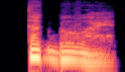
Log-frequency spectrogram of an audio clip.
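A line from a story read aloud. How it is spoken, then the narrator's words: Quiet. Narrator (Russian): тихо сказала Сайна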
